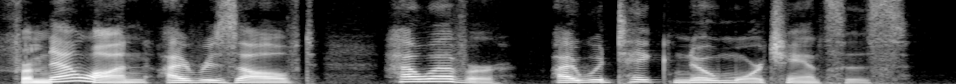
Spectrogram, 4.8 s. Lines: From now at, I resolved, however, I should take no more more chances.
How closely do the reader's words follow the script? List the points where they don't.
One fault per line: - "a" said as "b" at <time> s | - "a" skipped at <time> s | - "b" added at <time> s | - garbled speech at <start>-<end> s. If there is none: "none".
- "at" said as "on" at 0.4 s
- "should" said as "would" at 2.9 s
- "more" skipped at 3.8 s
